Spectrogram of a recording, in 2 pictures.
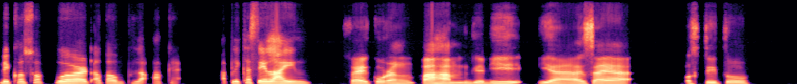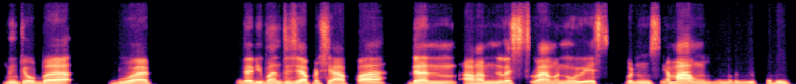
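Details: Adult male speaker; dysarthria in cerebral palsy.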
